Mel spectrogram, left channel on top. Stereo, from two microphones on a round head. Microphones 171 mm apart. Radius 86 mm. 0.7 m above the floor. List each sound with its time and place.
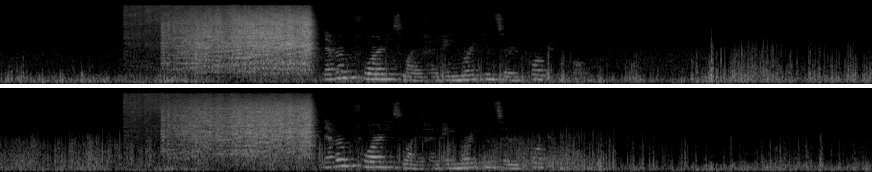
1.2 s keys jangling: 15° right (ahead or behind), 1.3 m; by 3.1 s 40° left (ahead or behind), 1.6 m
3.2 s a woman speaking: 25° right (ahead or behind), 2 m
